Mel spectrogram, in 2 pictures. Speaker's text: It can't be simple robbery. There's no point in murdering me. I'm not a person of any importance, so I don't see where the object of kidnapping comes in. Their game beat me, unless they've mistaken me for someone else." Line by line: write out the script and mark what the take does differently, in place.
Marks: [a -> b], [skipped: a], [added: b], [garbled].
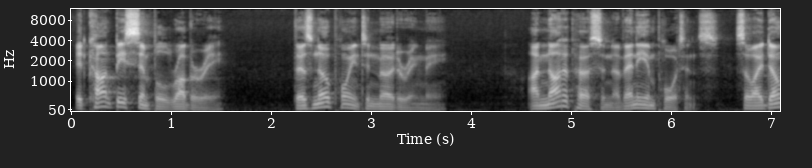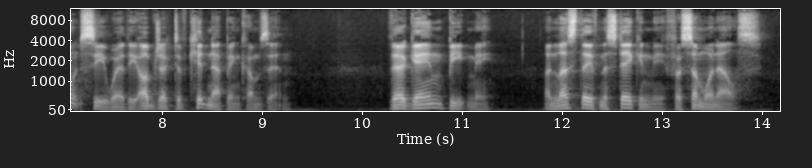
It can't be simple robbery. There's no point in murdering me. I'm not a person of any importance, so I don't see where the object of kidnapping comes in. Their game beat me, unless they've mistaken me for someone else."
